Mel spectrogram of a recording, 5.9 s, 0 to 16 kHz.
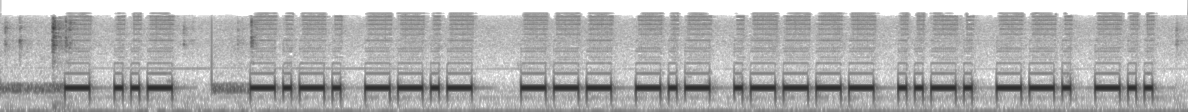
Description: Morse code, heard as a keyed tone, about 30 wpm, 690 Hz. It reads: TU CQ OK1FGD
